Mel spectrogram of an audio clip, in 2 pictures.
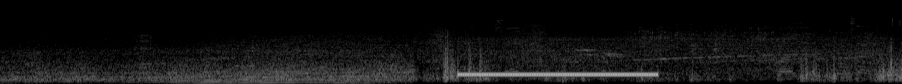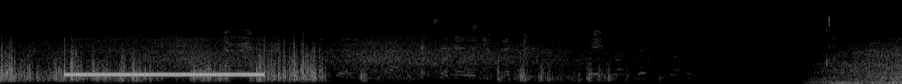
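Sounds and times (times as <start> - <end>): telephone ringback tone: 4.6 - 6.6, 9.7 - 11.7.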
